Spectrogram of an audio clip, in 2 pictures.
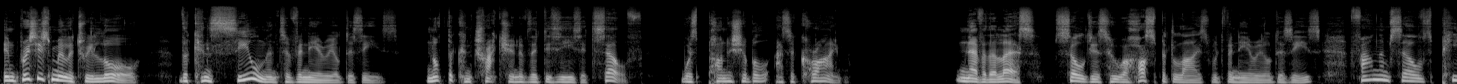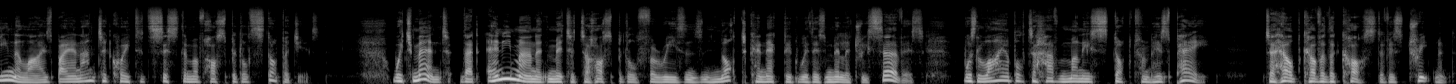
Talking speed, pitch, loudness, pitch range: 150 wpm, 125 Hz, -24 LUFS, 110-155 Hz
